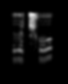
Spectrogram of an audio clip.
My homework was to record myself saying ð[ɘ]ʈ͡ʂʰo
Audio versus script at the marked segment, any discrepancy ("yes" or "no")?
no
